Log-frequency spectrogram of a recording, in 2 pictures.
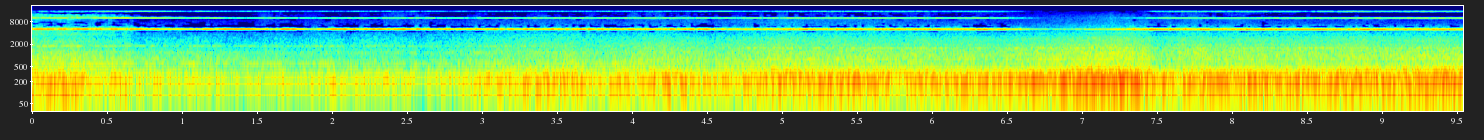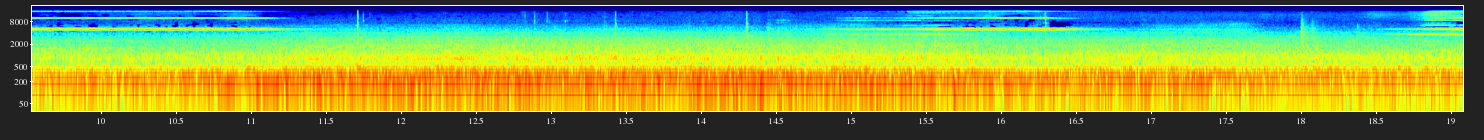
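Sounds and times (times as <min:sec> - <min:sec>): high-pitched wheel squeal: 0:00.0 - 0:11.3, 0:14.8 - 0:16.7, 0:18.5 - 0:19.0
train rolling rumble: 0:00.0 - 0:19.0.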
